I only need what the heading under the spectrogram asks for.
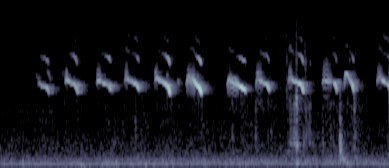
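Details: Backyard-raised baby chicks giving clear, high descending peeps roughly two or three times a second, some doubled, over a constant low electrical hum.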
